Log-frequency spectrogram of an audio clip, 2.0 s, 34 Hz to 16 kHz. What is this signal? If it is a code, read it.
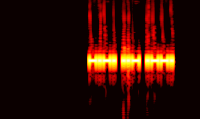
Morse code, heard as a keyed tone, about 53 wpm, 700 Hz. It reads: CUP
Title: Three Letter Words - 50wpm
